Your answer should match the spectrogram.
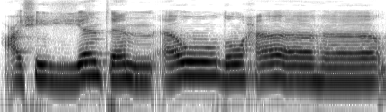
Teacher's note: تنوین کے بعد دیکھیں حروف حلقی میں سے حمزہ آ رہا ہے، یہاں پہ آپ نے اظہار کرنا ہے، جلدی پڑھنا ہے.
